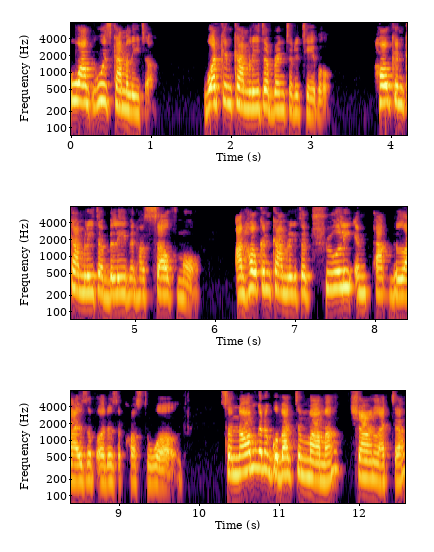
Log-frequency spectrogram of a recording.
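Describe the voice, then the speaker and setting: A woman speaks at a very fast pace with lively intonation. Her pitch sits fairly high. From Caribbean. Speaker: entrepreneur and event host. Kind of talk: online master class panel. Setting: conference call. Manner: loud; animated.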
